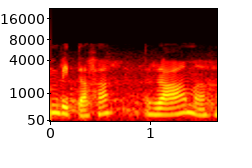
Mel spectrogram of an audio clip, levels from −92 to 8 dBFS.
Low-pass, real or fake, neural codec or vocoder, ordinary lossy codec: 7.2 kHz; real; none; none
